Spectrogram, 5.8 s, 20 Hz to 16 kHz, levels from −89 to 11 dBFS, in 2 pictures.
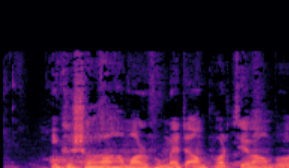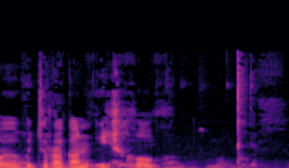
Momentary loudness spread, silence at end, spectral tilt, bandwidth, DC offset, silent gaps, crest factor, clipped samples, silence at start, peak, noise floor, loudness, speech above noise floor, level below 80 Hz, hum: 14 LU; 0.35 s; -6 dB/octave; 11.5 kHz; under 0.1%; none; 18 dB; under 0.1%; 0.1 s; -2 dBFS; -47 dBFS; -20 LUFS; 27 dB; -50 dBFS; none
